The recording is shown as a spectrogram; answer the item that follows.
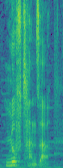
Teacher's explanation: In English, people usually say Lufthansa, but in German, we say Lufthansa. So the emphasis is on the first syllable, Lufthansa versus Lufthansa.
